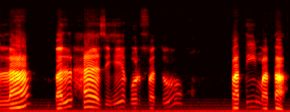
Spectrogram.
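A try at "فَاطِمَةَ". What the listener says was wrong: ফা টান হবে, ফাতিমাতা।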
